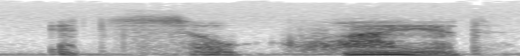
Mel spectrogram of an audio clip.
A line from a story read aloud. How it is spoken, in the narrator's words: Beverly says softly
